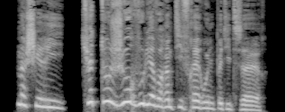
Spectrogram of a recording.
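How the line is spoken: Woman exclaiming. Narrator (French): s'écria-t-elle

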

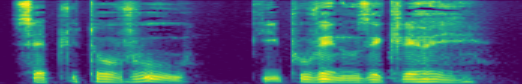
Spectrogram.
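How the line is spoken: Plain. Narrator (French): dit-il

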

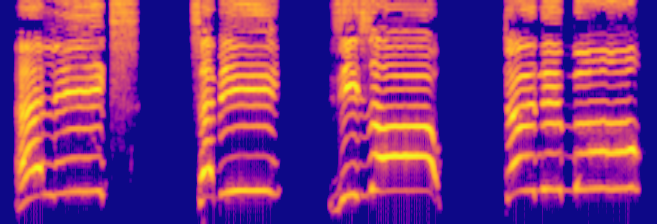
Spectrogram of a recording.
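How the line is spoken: Shouted. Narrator (French): cria encore la voix

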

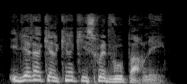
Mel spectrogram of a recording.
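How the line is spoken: Neutral professional tone. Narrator (French): fit-il d'un ton professionnel neutre

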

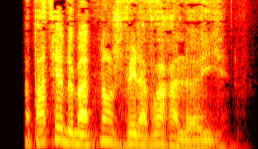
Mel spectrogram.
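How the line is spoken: Decided tone. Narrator (French): annonça-t'il d'un ton décidé

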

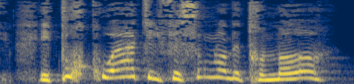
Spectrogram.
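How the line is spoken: Furious exclamation. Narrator (French): s'écria-t-il avec fureur

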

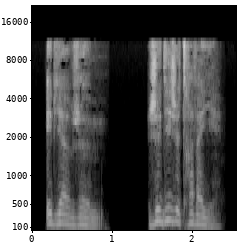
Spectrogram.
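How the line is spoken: Plain. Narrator (French): dit Grace

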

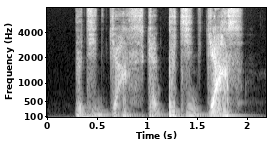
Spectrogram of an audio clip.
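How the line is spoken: Muttering incessantly. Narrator (French): marmonnait-il sans cesse

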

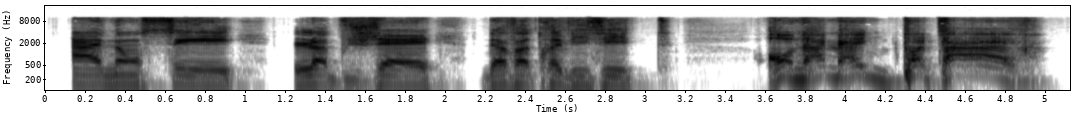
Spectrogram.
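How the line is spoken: Triumphant roar. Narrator (French): rugit Greyback d'une voix triomphante

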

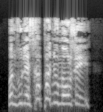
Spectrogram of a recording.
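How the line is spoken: Shout. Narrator (French): cria Suzy

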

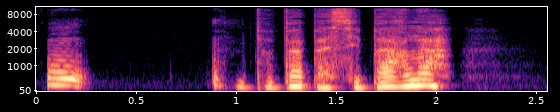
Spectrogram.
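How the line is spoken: Stammered. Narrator (French): bégaya Cécile

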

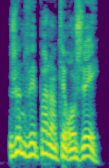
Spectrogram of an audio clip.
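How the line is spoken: Curt retort. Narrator (French): j'ai rétorqué d'un ton cassant

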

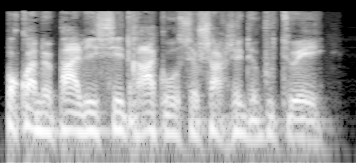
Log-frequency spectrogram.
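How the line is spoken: Harsh. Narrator (French): lança Rogue d'un ton rude

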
